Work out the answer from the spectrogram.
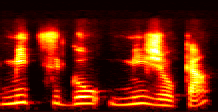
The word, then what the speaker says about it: Mitigo-Mijokan: C'est un nom qui se prononce comme il s'écrit, donc Mitigo-Mijokan.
